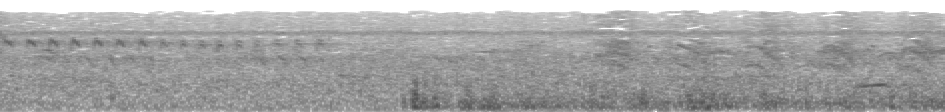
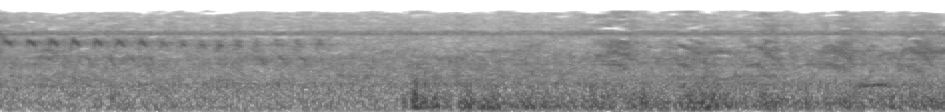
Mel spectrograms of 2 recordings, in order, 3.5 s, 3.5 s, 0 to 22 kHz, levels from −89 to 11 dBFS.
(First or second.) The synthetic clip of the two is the second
